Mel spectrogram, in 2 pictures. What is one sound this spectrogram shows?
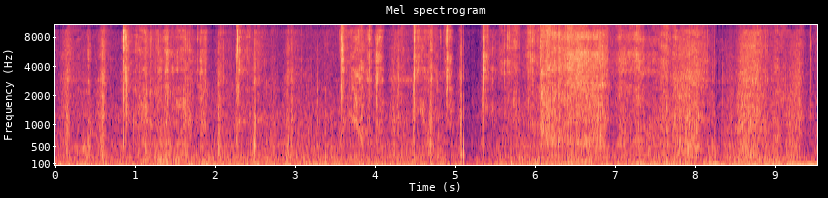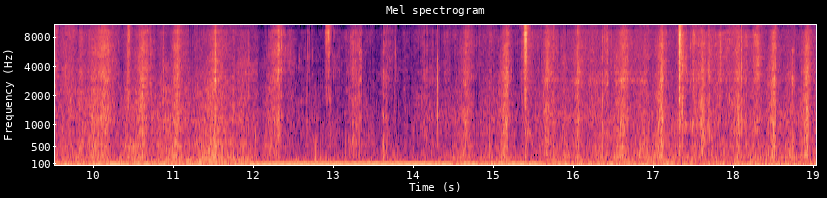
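A young woman bites and chews soft food close to a microphone with crisp, sticky mouth sounds.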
